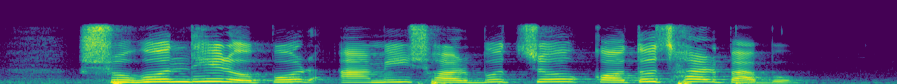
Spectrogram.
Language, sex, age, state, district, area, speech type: Bengali, female, 18-30, West Bengal, Purulia, urban, read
